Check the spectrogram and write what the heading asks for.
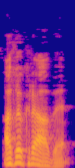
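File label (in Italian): "atocrave", vocabolario dialettale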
